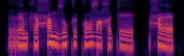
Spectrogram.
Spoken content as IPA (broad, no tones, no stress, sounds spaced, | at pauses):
r ɛ m h ɛ ħ ə m z u k ø k u zˤ ɛ χ i k e | ħ ɛ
